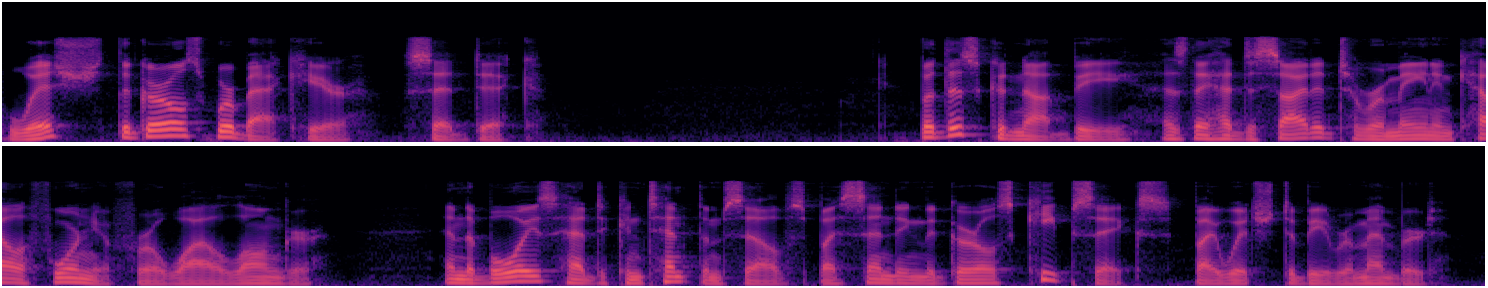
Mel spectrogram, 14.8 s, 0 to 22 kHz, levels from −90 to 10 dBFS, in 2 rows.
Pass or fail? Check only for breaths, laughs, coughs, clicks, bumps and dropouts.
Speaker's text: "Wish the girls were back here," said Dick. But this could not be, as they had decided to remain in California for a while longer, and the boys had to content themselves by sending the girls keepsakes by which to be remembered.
pass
